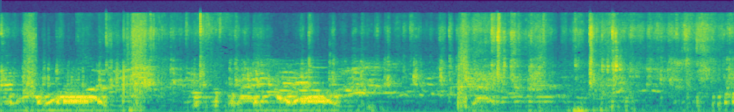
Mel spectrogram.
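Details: Lakha pigeon, a domestic pigeon breed, cooing indoors: low rolling coos in bursts near the start and around three seconds, with rustling, clattering and other noises throughout.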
